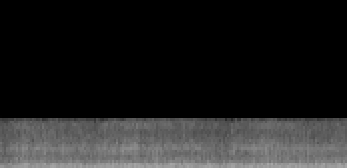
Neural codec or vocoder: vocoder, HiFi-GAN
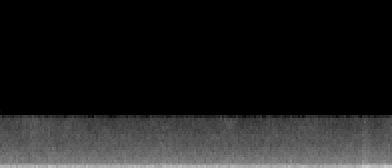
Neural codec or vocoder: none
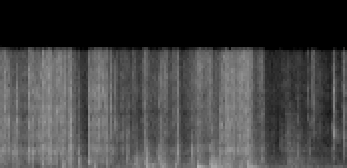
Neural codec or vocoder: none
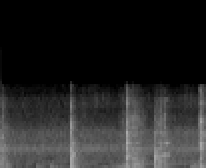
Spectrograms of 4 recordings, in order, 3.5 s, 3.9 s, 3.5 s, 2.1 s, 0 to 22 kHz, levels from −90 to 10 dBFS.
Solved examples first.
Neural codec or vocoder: none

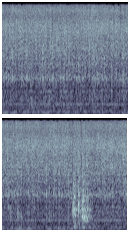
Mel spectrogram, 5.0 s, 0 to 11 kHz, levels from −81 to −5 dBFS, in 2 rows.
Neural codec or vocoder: none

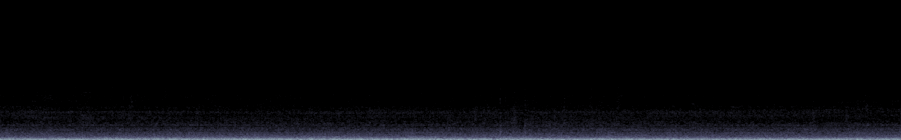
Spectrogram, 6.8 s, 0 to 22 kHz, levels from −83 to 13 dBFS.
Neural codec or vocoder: none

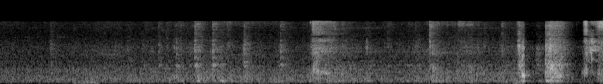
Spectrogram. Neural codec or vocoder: vocoder, BigVGAN v2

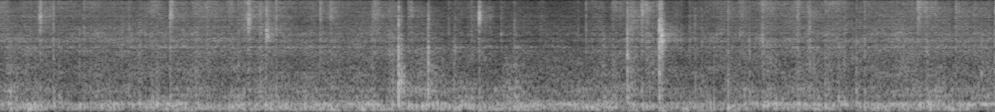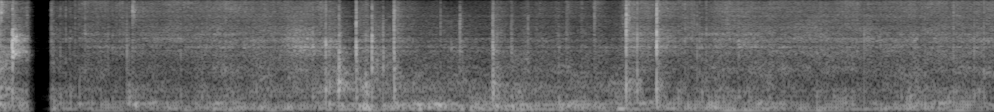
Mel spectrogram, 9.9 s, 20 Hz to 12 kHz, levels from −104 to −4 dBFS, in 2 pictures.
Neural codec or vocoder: codec, SNAC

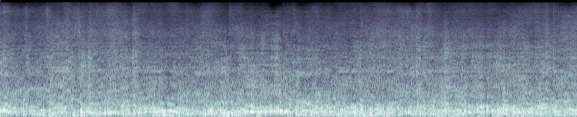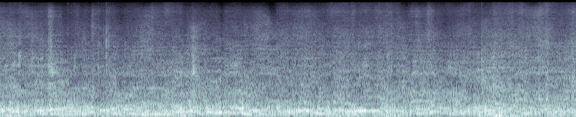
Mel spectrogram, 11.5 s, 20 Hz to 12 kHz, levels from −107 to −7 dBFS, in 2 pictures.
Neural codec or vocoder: codec, SNAC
